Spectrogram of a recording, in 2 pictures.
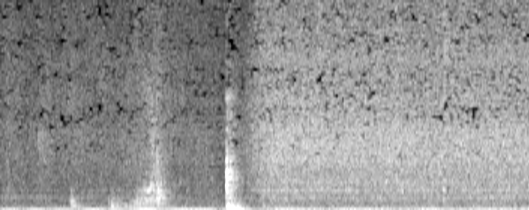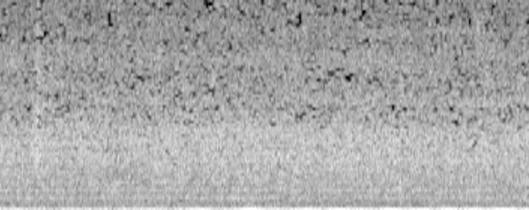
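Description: Shredded cabbage, carrot and pasta sizzling in a frying pan. In the first two seconds a spatula scrapes through the food a few times and knocks sharply on the pan, then the sizzle runs on as a steady hiss.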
